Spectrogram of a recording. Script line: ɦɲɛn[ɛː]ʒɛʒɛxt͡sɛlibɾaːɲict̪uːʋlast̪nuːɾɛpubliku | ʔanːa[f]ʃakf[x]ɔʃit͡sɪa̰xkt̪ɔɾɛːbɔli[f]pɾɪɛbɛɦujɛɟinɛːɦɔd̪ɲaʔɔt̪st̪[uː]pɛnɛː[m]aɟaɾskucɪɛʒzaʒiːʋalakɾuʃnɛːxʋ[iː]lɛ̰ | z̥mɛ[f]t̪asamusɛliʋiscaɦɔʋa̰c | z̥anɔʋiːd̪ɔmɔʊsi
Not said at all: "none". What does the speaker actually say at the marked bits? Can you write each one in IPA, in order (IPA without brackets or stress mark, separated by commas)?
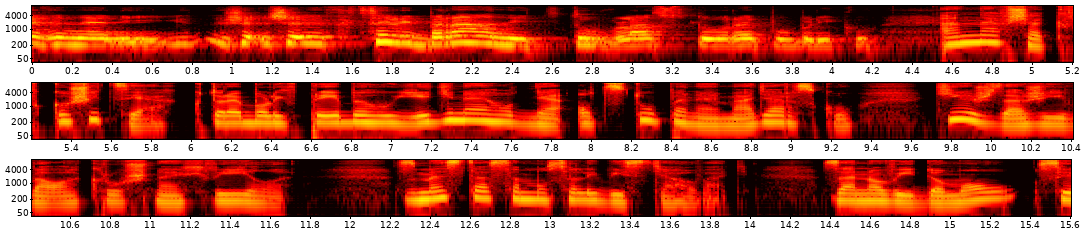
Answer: iː, f, k, f, uː, m, iː, s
